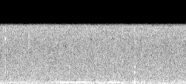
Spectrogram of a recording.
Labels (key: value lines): label: ambient
recorder: HydroMoth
